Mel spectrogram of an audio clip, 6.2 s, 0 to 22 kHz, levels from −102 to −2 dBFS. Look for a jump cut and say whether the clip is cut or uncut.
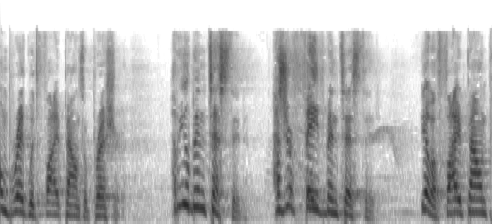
uncut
